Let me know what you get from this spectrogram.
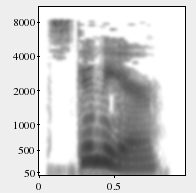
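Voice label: "skinnier", British English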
